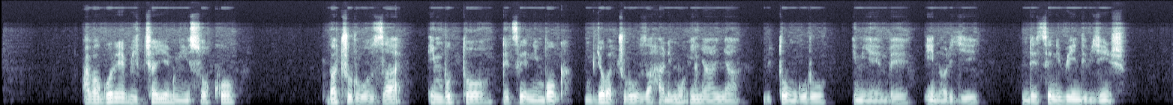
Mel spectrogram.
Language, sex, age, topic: Kinyarwanda, male, 18-24, finance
